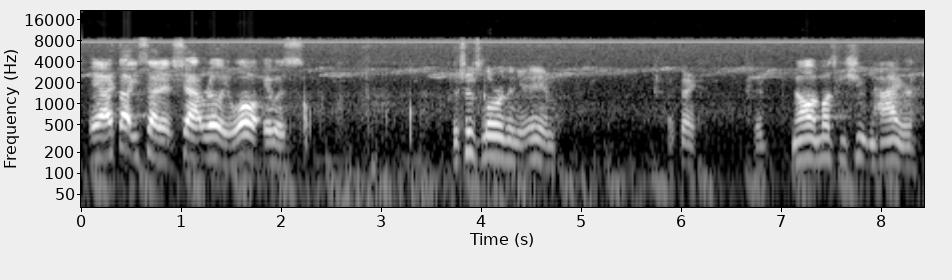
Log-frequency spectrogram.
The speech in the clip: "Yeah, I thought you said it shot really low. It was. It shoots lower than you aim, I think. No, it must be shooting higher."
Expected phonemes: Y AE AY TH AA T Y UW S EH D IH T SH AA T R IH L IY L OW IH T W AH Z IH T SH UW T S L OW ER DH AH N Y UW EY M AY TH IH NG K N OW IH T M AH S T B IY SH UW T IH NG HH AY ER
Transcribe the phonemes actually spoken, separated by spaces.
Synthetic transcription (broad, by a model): Y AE AY TH AA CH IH S EH D IH T SH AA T R IH L IY W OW IH T W AH Z IH T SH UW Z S L OW ER DH AH N Y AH EY M AY TH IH NG K N OW IH T M AH S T B IY SH UW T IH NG HH AY ER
